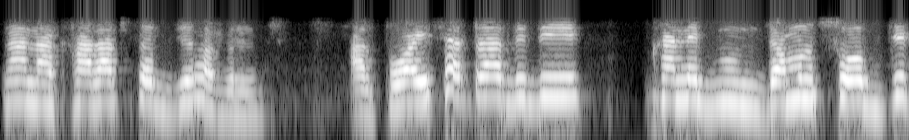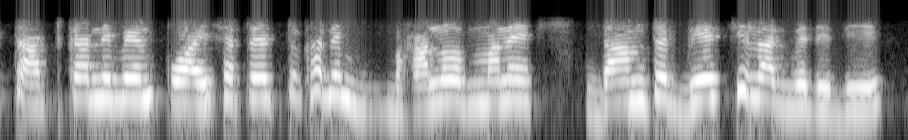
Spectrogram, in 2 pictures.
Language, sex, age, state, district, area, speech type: Bengali, female, 30-45, West Bengal, Murshidabad, rural, conversation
